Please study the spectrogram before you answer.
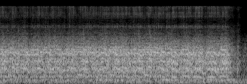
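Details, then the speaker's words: Older John Deere auction scraper diesel, no start (customer suspects injection pump); fuel supply unclogged: steady whirring crank with no firing, still no fuel from supply line, lift pump suspected. "and still nothing so it's gonna lift pump actually"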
